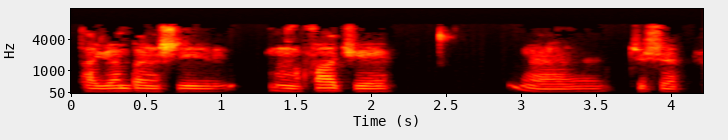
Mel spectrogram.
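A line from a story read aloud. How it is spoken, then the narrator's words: Deeply sorrowful lament. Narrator (Chinese): 他以极悲伤的神情哀叹道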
